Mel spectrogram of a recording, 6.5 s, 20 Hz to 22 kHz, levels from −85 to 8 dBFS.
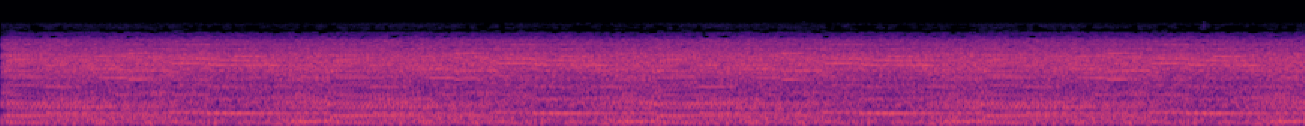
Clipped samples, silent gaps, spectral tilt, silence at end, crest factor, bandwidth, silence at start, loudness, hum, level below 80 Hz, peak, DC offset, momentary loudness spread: under 0.1%; none; -2.5 dB/octave; 0 s; 14 dB; 11 kHz; 0 s; -23 LUFS; none; -58 dBFS; -12 dBFS; under 0.1%; 1 LU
